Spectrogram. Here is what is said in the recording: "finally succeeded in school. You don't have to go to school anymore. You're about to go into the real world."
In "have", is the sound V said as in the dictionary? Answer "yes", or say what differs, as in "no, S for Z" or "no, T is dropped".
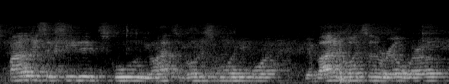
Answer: no, F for V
